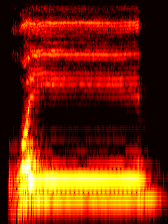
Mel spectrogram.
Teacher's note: তিন আলিফ টেনে উচ্চারণ করতে হবে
